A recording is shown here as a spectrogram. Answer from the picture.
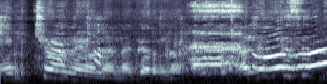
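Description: High-pitched, cackling laughter in a run of short falling bursts.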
